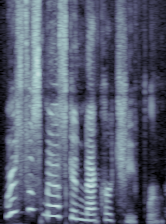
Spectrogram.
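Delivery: high, eager, awkward friend-seeking voice; squeaky needy sidekick voice; timid Arnold voice. Acted. Player voices Arnold character.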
